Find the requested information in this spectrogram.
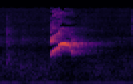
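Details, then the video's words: A single loose pet cockatiel at play utters one short, upward-sweeping whistled note that levels off into a fading tail, over a quiet room hum. "Calopsitas Live Canto dos pássaros"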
